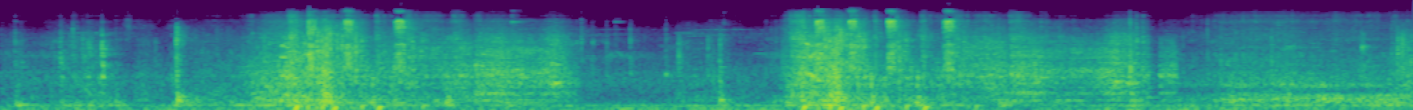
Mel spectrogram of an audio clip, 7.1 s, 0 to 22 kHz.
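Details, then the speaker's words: Husqvarna all-wheel-drive self-propelled mower unused 3–4 years, before carburetor cleaning: two rope pulls each give a short ragged sputter but never catch; no start from fuel starvation. "It's just not getting fuel yet. I am probably going to take the car off and go ahead and clean it, so that'll be the next step,"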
